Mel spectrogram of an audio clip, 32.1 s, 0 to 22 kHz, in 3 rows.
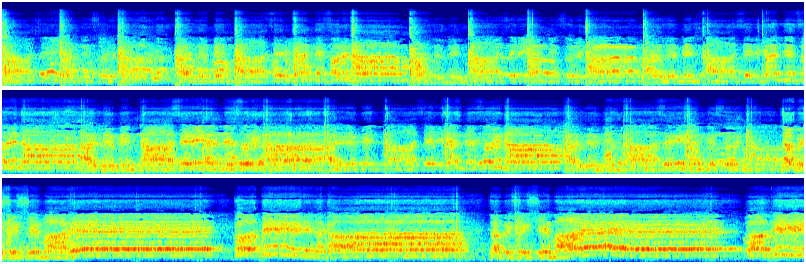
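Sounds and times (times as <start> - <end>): chest slaps: 0.0 - 9.5
men chanting in unison: 0.0 - 32.0.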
